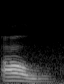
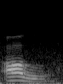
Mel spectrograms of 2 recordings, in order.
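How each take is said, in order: No difference in how they are said.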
